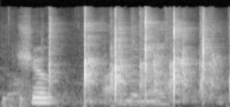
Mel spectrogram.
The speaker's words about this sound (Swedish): Nej, men det det är jätteviktigt med applåder. Det är jätteviktigt.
